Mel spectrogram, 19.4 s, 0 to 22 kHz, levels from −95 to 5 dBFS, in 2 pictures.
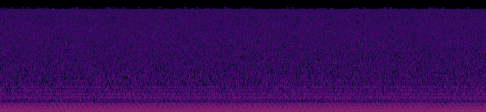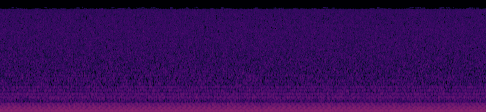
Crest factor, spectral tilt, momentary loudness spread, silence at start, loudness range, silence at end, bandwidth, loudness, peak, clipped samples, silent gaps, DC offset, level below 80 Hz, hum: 12 dB; -3 dB/octave; 0 LU; 0 s; 0 LU; 0 s; 16.5 kHz; -53 LUFS; -42 dBFS; under 0.1%; none; under 0.1%; -62 dBFS; 60 Hz at -60 dBFS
